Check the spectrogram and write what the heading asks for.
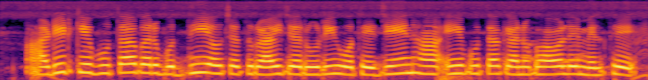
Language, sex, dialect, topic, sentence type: Chhattisgarhi, female, Eastern, banking, statement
